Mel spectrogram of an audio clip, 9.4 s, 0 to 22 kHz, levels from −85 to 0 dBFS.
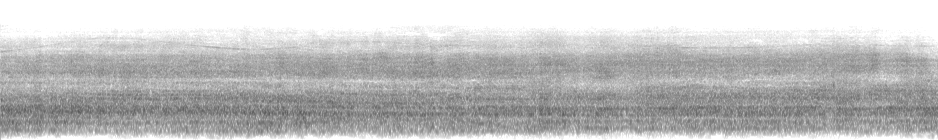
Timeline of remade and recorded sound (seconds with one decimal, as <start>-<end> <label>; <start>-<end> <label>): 0.0-4.8 recorded; 4.8-6.8 remade; 6.8-8.2 recorded; 8.2-8.7 remade; 8.7-9.4 recorded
